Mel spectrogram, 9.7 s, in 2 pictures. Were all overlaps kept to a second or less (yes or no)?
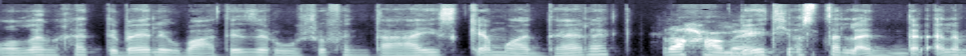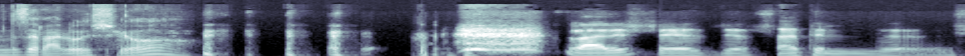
yes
